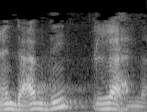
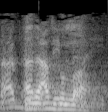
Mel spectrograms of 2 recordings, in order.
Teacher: إذا كان قبلها كسر تجد اللام رقيقة مثل بقية الكلمات، لكن تفخم إذا سبقت بفتح أو ضم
